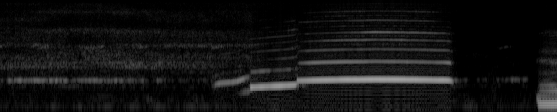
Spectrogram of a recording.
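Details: Common Loon, sometimes heard on Long Island Sound in spring before heading north, gives a plaintive, haunting wail: a clear tone that steps upward, then holds about a second and a half before a brief low noise.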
